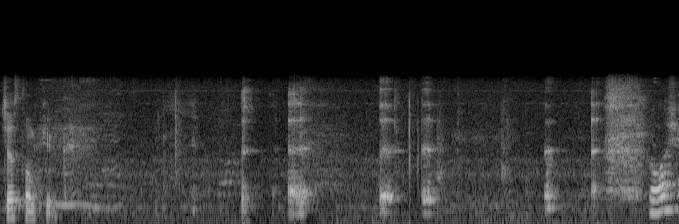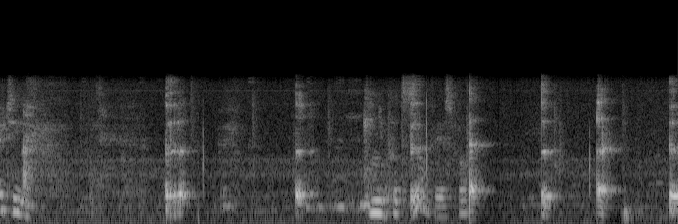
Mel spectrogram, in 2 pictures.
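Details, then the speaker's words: Boy's run of about a dozen loud, low, croaking deliberate belches over fourteen seconds, quiet room noise between; burping. "Facebook D those are dirty burps Man Dirty you dirty bus"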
